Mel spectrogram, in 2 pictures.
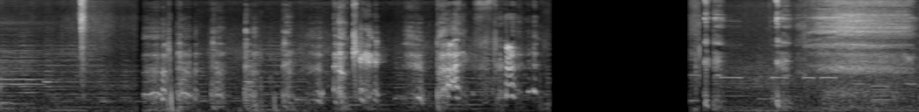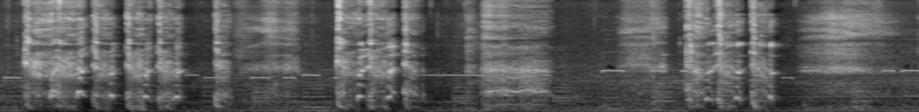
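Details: Young woman with bronchitis and a persistent congested cough that hurts her throat and chest, not yet seen by a doctor: bursts of repeated wet, congested coughs and throat clearing, a wet productive cough.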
